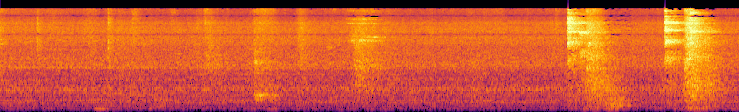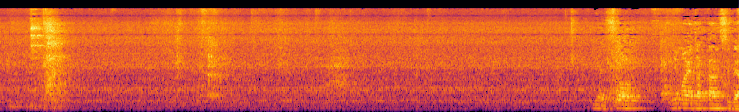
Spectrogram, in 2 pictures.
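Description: A sponge rubs against wall tiles.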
